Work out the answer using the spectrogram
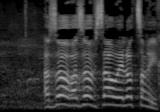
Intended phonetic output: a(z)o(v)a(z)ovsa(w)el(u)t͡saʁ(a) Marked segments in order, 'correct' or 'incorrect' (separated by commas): correct, correct, correct, correct, incorrect, incorrect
